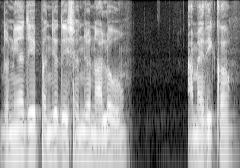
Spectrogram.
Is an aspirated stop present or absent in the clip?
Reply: absent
